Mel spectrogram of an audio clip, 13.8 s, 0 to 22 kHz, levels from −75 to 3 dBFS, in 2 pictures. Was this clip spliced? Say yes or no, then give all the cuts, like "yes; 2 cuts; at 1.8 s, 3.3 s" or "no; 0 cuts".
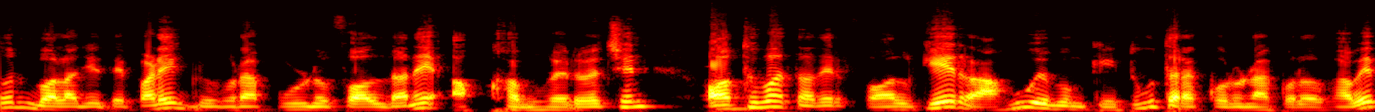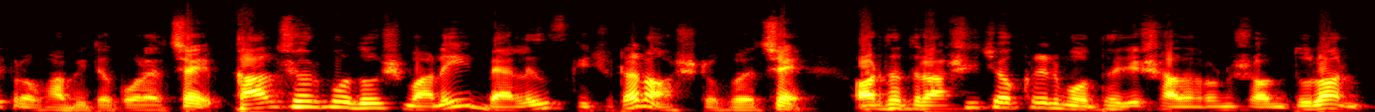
no; 0 cuts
